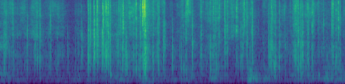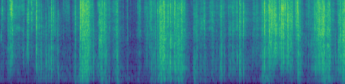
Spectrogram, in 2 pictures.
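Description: A foil Force of Will trading card booster pack is torn and crinkled open, giving continuous close, bright crackling and ripping bursts with brief pauses between them.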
